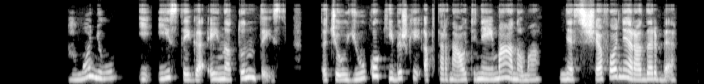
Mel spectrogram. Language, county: Lithuanian, Vilnius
